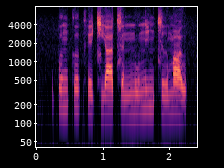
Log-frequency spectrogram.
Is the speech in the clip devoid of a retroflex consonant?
yes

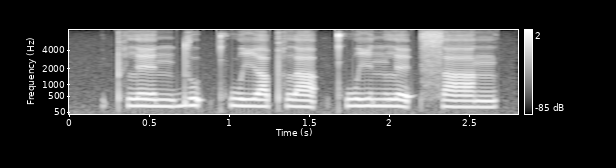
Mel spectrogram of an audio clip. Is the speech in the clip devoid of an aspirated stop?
no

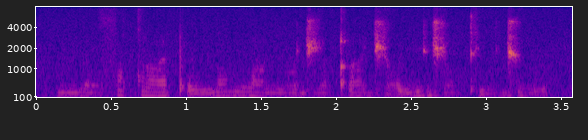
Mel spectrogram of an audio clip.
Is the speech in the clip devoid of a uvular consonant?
no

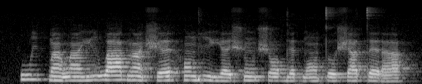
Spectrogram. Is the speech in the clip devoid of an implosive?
yes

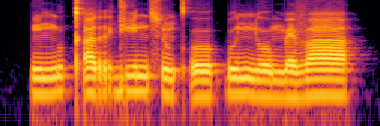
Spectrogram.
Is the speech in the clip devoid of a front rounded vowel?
yes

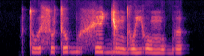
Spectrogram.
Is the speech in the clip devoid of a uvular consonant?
yes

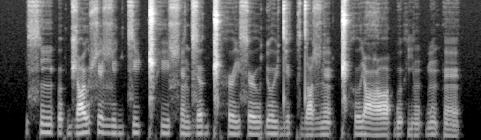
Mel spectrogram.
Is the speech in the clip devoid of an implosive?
no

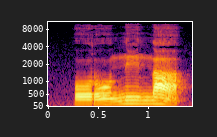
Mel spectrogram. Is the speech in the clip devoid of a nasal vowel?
no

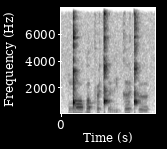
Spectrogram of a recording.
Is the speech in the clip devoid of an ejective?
no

